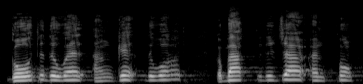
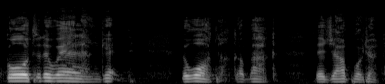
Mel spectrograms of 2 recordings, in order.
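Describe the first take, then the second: First: It is said with quick rhythmic pep. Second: It is said plainly, without added energy.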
